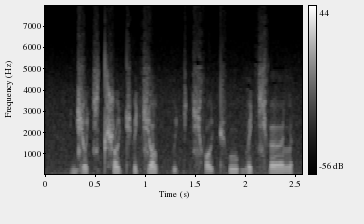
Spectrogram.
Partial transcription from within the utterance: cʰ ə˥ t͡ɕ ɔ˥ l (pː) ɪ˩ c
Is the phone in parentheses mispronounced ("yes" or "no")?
no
